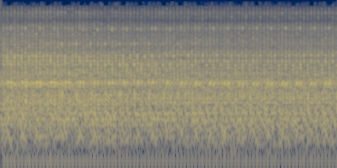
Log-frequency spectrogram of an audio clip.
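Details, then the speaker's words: VW Golf GT TDI after turbo replacement: steady diesel idle with a sharp, even knock about three and a half times a second on top; no boost, no engine lights, some smoke; refitting the intake didn't stop it, cause unclear. "Oh my god, what is that sound? Oh my days, what is that sound? It's like misfiring."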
